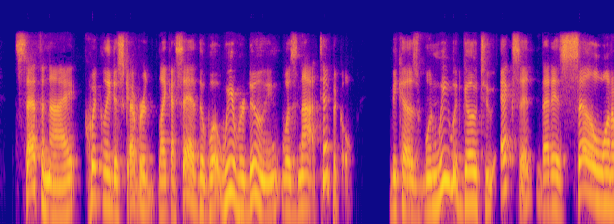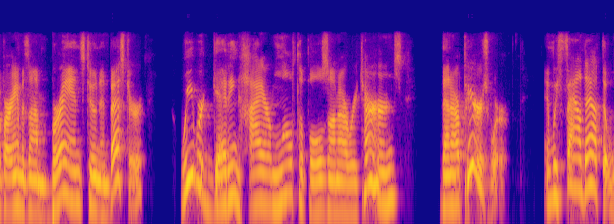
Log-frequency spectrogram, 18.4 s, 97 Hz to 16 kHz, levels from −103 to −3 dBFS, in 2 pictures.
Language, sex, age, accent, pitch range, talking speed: English, male, 40-59, American, 140-205 Hz, 165 wpm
